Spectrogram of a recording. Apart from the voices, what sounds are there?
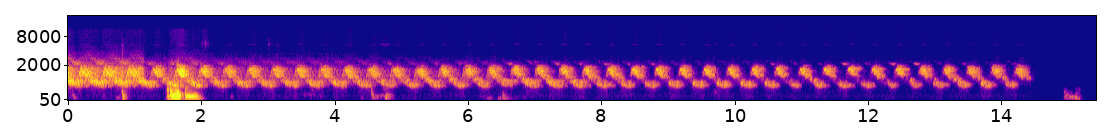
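alarm going off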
